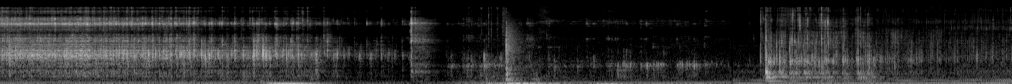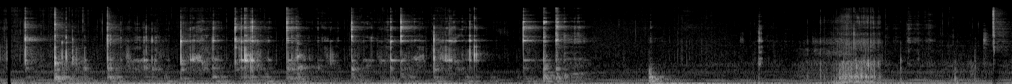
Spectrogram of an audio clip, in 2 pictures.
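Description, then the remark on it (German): A spoon clinks repeatedly against a large cup while stirring milky coffee, a run of sharp little taps over a low background hum, preceded by a brief burst of rushing, hissy noise. “Ja, wie du hörst, habe ich mir hier gerade schon wieder mit einer großen Tasse Milchkaffee gemütlich gemacht.”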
